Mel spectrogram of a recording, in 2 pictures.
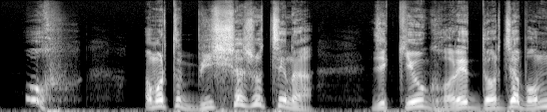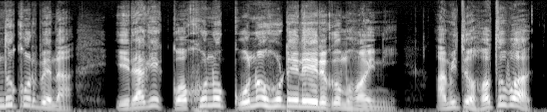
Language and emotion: Bengali, surprised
